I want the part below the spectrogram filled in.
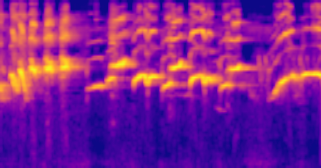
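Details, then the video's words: Oriental magpie-robin song used to push young, quiet canaries to sing: a scratchy chattering opening, then clear, looping whistled phrases rising and falling, ending on a long upslurred note. "Terapi Kacer tercepat"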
